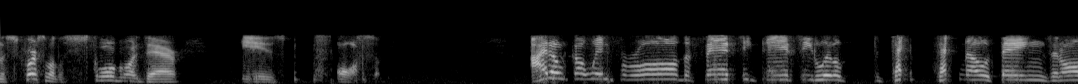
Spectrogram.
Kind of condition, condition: link, phone line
